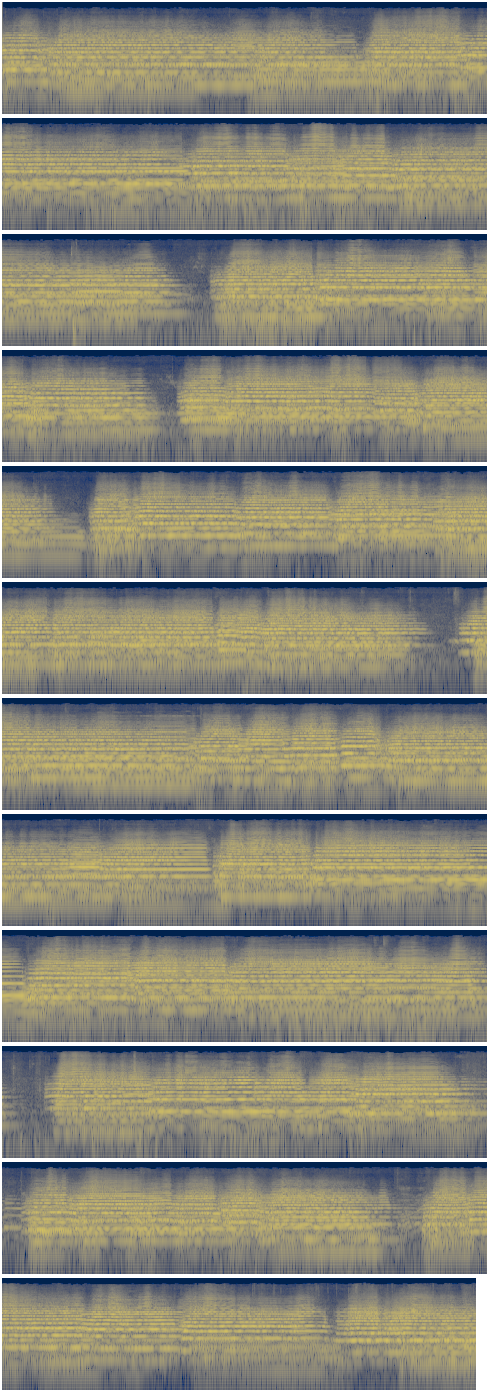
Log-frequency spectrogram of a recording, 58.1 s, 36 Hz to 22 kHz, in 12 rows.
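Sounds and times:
brass band playing: 0.0s - 58.0s.

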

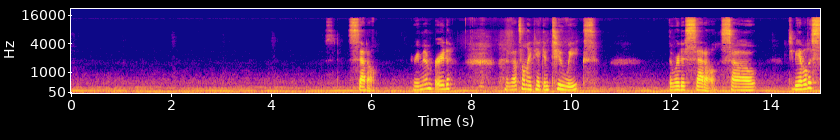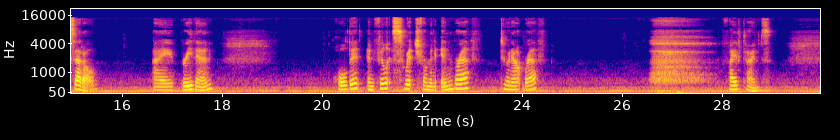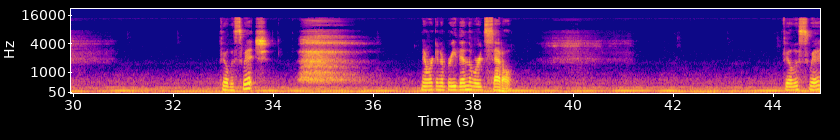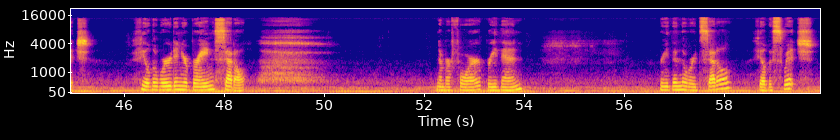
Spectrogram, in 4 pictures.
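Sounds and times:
low room hum: 0.0s - 59.9s.

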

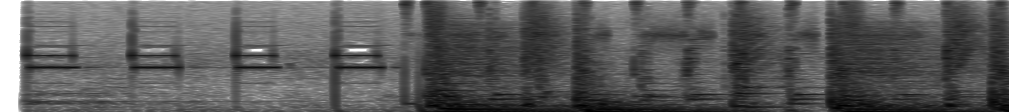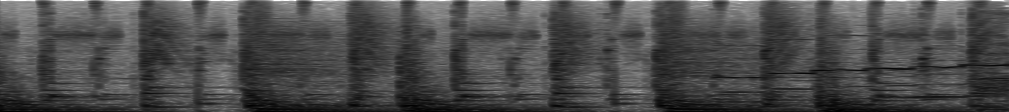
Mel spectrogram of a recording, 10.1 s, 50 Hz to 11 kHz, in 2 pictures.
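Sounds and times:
telephone keypad beeps: 0.2s - 2.0s.

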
